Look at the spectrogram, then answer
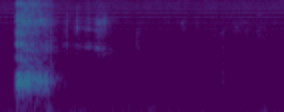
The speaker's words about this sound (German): Hier ist das Geräusch eines Pups.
